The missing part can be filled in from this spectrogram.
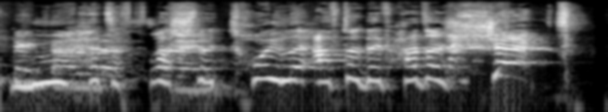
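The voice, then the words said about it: Vaguely Scottish accent, yelling. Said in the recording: “it's even got the accent. It's perfect. ... vaguely Scottish yelling”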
